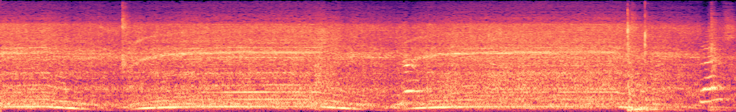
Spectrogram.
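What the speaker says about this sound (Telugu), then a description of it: "వద్దా ఇంకా గ్రైండ్ చేయాలి." A kitchen blender grinds an Oreo shake, its motor whining steadily with repeated rising and falling pitch sweeps as the blades churn, loud and close for several seconds.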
